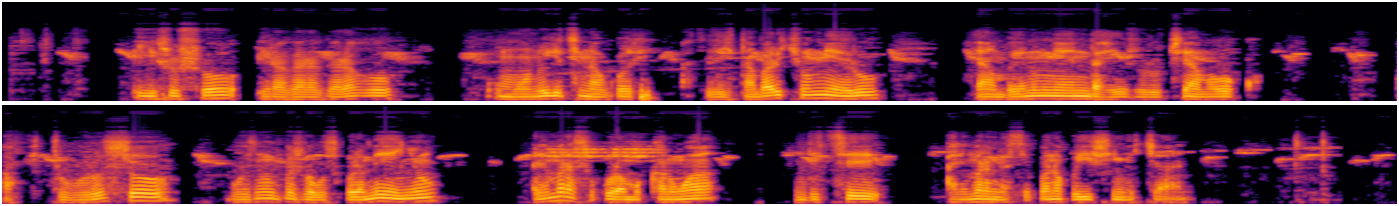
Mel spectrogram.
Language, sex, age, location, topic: Kinyarwanda, male, 36-49, Kigali, health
